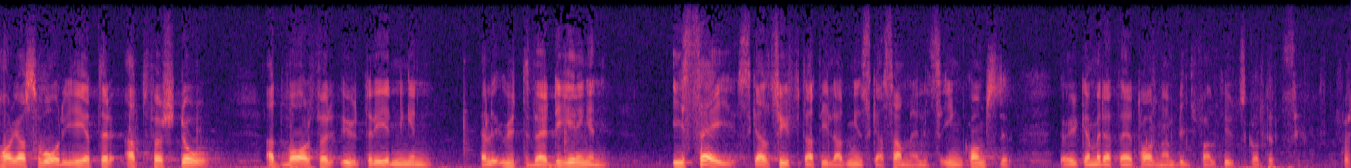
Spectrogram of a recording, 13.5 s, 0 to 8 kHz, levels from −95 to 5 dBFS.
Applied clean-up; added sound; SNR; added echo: none; Insect; 19 dB; none.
